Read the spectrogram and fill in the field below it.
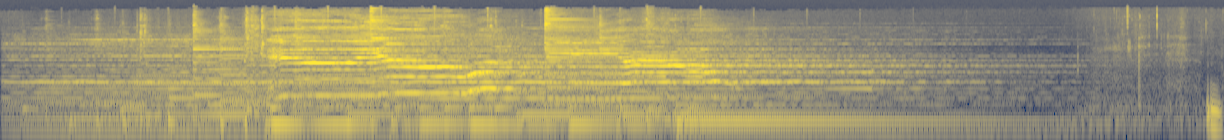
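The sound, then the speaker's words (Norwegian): A rock song plays loud and full, with a wailing vocal line over sustained guitars and a heavy low end, then thins out and fades toward the close. “vi hører en sang, vi. Dette er … med ….”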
